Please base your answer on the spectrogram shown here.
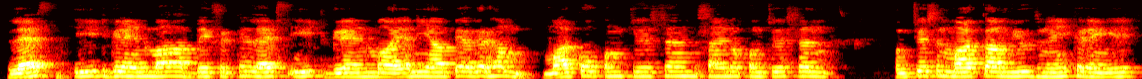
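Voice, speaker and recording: A man with an Indian English accent teaches grammar, dictating sentences very slowly, word by word, as he writes. His voice sits a little high. The recording is echoey and dull, like a low-grade classroom video. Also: level tone. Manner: slow dictation while writing on a board, switching between Hindi and English. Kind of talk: grammar lesson. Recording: echoey room, dull lo-fi sound.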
